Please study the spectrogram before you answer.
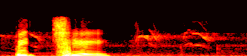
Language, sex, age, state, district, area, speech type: Punjabi, female, 18-30, Punjab, Fatehgarh Sahib, rural, read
